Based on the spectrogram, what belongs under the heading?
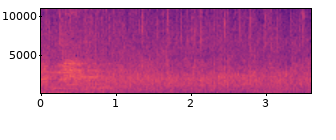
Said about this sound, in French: Bénissons Jésus pour le don de sa sainte maman. Car c'est aujourd'hui, dites-moi, terminé, l'anniversaire de la naissance de la Vierge Marie. Alors applaudissons aussi.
